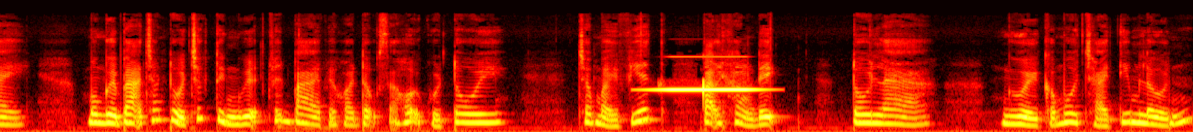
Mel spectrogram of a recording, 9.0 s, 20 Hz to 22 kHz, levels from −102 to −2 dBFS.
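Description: From 4.74 to 5.89 s, loudspeaker feedback squeal: a 1.5 kHz tone swells over roughly a third of a second to about 15 dB above the speech, ending before "tôi là người".

At 5.28 s, compressed frames are skipped: around a tenth of a second of audio is lost, consistent with a few 26.1 ms frames.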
